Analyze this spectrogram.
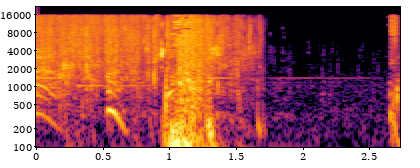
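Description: A bright game chime rings as items are picked up.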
